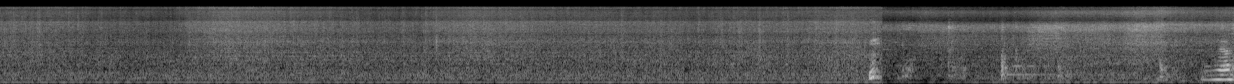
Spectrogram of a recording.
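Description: Green peas go into masala frying in hot oil, a soft continuous sizzle with light stirring scrapes and a few sharper clinks near the end.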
